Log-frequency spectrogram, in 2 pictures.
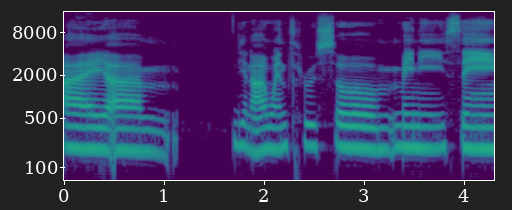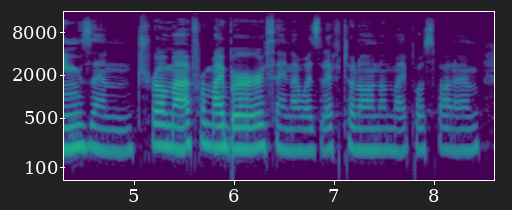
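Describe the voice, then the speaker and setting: A woman's medium-pitched voice with a slight French accent, monotone and flat, at a fairly slow pace, in a very clean recording with a silent background. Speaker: postpartum doula and sophrology practitioner. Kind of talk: podcast interview. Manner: hesitant, many fillers.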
